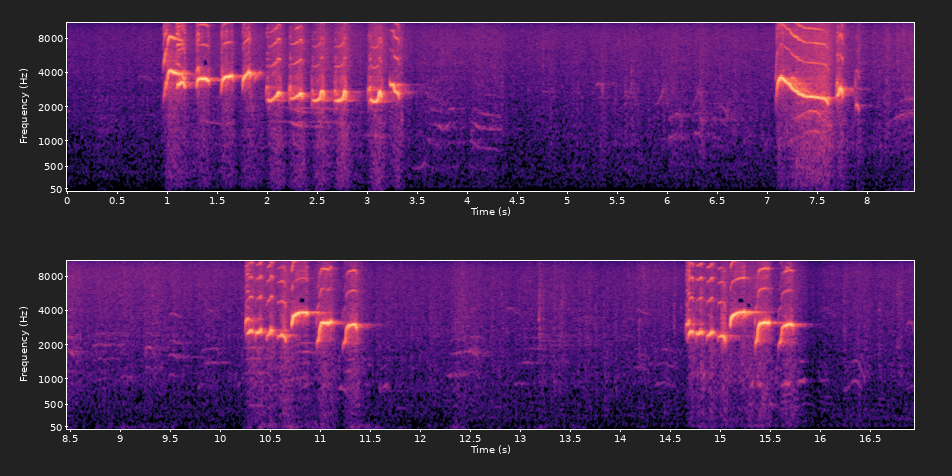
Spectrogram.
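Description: A songbird sings loud, clear bursts of chirps and whistles close by.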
